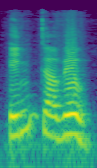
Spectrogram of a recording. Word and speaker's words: interview: Interview, vần 1.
